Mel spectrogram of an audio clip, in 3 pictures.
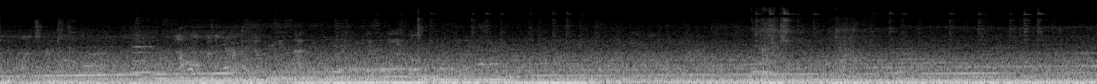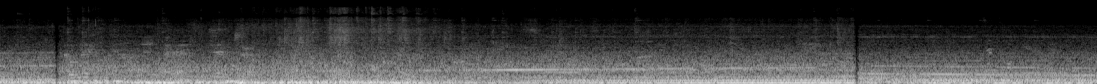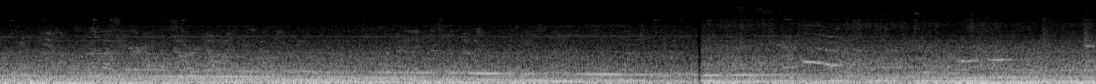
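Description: City bus running, heard from inside: a low engine rumble under a drivetrain whine that rises slowly in pitch as the bus gathers speed and falls again as it slows, several times over.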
